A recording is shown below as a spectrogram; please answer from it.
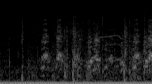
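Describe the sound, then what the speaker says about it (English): Soft clucks and chirps from chickens in the video game Uncharted 2, a few short calls over a steady low background hum, faint and without speech. "They're chickens."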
